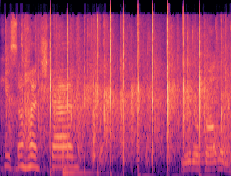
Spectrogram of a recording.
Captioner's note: applause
